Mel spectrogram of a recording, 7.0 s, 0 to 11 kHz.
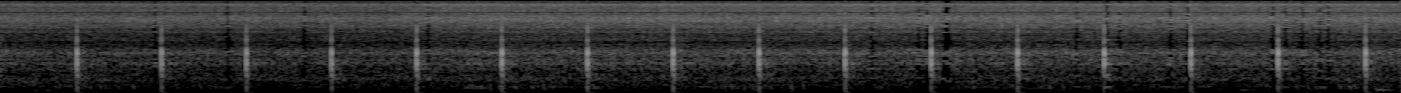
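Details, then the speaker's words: Needle EMG fibrillation potentials: sharp, very regular clock-like clicks about 140/min over steady hiss, slowing and fading over time; following positive sharp waves, a hallmark of denervation or muscle inflammation. "You don't even see this. Nothing else fires like this except a fibrillation. This is, you just hear that sitting in another room and you know it's a fibrillation firing. Very regular like a clock."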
